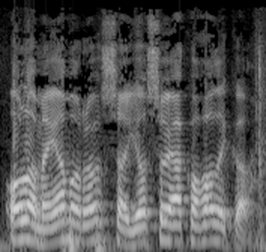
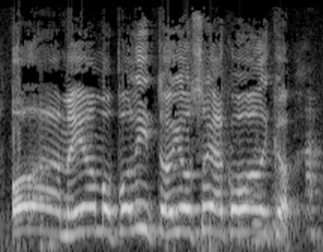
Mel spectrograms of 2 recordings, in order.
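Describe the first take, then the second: First: Higher, quick voice of a Spanish-speaking woman; Spanish woman on phone. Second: Much higher, squeaky little voice for Polito; squeaky caller. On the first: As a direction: play a woman introducing herself at an AA meeting by phone. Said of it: "some woman's voice who says". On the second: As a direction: pitch it way up like a tiny voice. AA members pass the phone. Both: Retold or imitated.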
